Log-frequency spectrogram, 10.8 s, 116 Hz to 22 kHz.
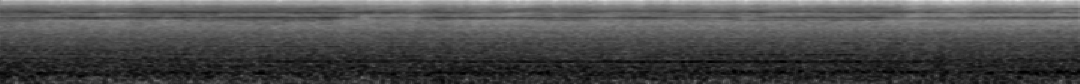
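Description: Long Island Rail Road commuter train in Train Sim World 4 picking up speed through a curve, a steady rumbling roll of wheels and motors with a faint high whine, continuous and even throughout.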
